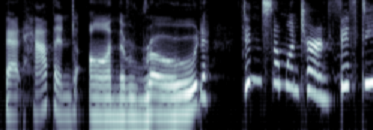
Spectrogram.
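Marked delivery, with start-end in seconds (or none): 3.2-4.9 very high squeaky put-on voice; teasing other voice. Pretend listener reminding her of her birthday, high squeaky tease. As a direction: pipe up like a nosy sidekick.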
